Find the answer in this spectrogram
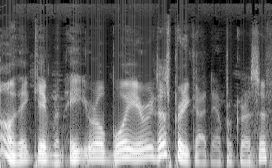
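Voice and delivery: ordinary talk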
